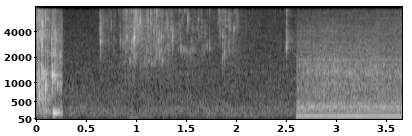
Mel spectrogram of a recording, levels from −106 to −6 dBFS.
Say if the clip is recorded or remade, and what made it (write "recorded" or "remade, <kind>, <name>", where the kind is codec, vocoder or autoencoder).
recorded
